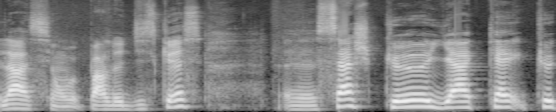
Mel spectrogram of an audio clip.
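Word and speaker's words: Disqus: Et puis comme ça je vais pouvoir le présenter à donc ce plugin s'appelle Discus, ça s'écrit D-I-S-Q-U-S. D-I-S-Q-U-S.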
